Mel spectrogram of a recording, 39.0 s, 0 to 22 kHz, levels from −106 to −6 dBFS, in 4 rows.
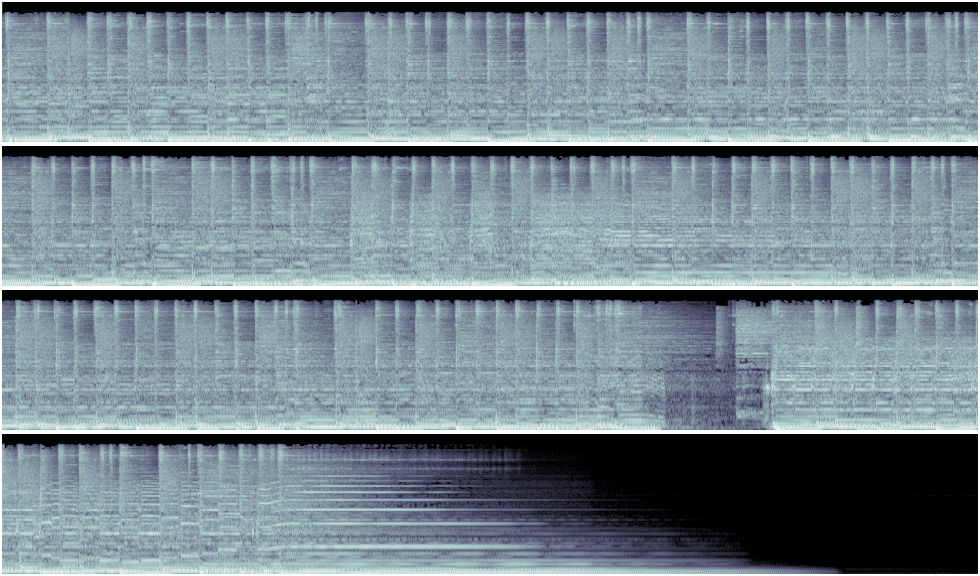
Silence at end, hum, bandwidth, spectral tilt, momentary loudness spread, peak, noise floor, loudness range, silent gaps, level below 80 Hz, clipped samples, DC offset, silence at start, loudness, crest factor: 2.35 s; 50 Hz at -35 dBFS; 16.5 kHz; -3.5 dB/octave; 6 LU; -2 dBFS; under -90 dBFS; 3 LU; none; -24 dBFS; under 0.1%; under 0.1%; 0 s; -17 LUFS; 14 dB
